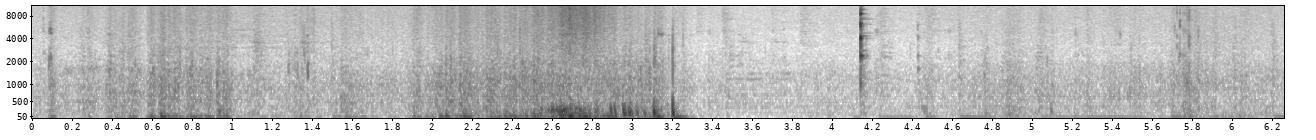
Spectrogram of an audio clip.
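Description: Chewing a mouthful of food close to a clip-on microphone, with uneven rustling noise, loudest about two to three seconds in, and a single sharp click about four seconds in.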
